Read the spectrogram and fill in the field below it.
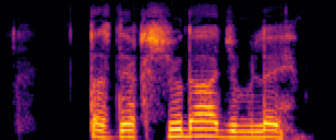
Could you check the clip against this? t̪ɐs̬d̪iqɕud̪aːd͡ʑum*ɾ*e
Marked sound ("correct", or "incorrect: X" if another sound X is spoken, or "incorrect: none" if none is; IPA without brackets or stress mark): incorrect: l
